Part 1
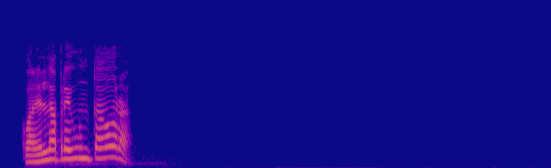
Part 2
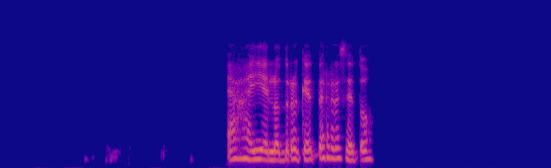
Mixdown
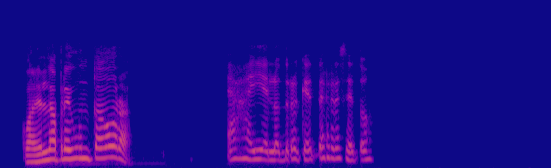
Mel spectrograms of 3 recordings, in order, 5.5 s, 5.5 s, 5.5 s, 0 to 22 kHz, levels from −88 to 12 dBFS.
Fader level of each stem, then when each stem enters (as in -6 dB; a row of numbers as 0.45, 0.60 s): -4.5, -14.0 dB; 0.00, 0.00 s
